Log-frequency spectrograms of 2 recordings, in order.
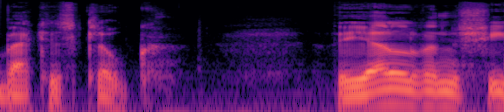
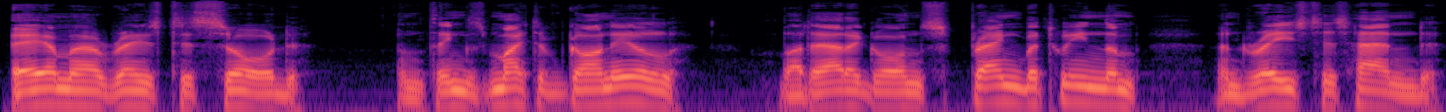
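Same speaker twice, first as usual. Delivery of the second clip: ordinary delivery, nothing marked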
